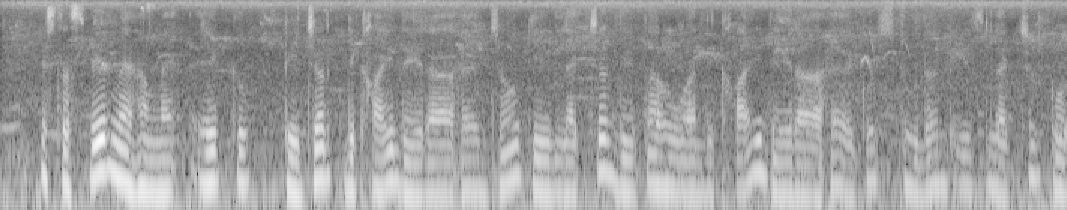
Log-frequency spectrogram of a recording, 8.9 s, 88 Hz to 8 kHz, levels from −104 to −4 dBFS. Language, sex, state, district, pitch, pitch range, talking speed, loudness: Hindi, male, Chandigarh, Chandigarh, 135 Hz, 125-155 Hz, 160 wpm, -18 LUFS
